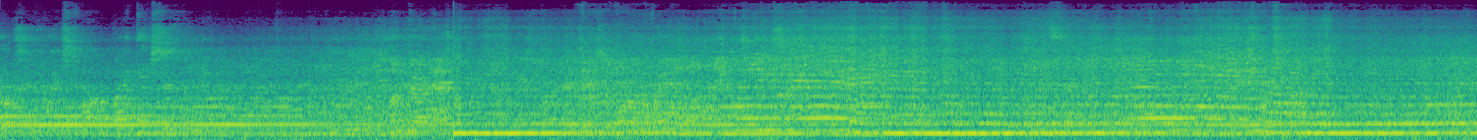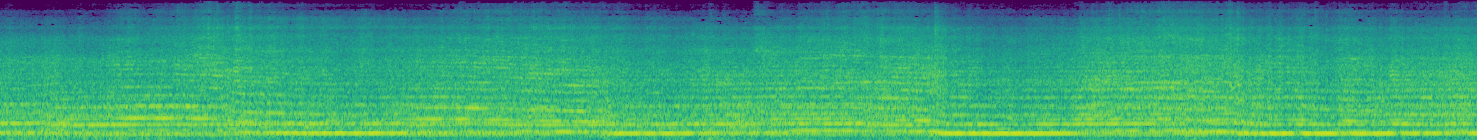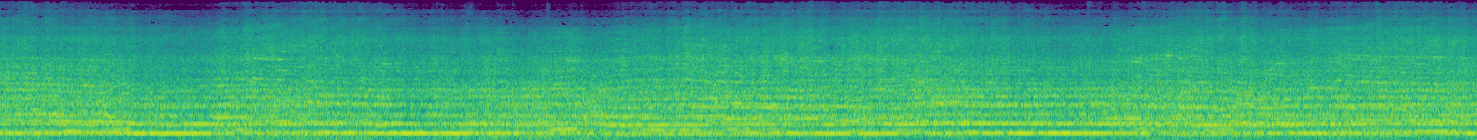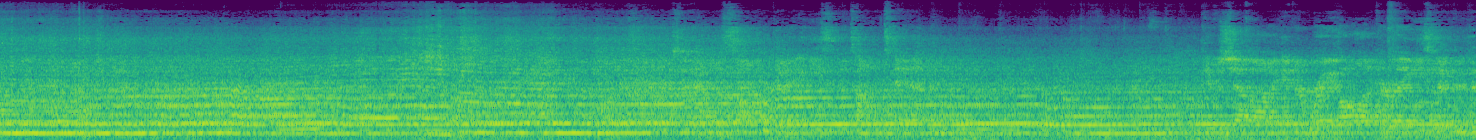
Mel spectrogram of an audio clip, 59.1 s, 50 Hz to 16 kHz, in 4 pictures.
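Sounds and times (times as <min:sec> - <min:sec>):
race car engines shifting gears: 0:00.0 - 0:59.0.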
